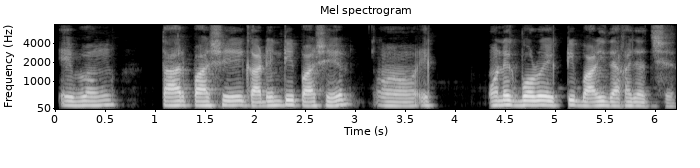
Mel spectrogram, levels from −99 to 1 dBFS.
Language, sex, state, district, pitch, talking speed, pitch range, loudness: Bengali, male, West Bengal, Dakshin Dinajpur, 150 Hz, 125 wpm, 135-160 Hz, -18 LUFS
